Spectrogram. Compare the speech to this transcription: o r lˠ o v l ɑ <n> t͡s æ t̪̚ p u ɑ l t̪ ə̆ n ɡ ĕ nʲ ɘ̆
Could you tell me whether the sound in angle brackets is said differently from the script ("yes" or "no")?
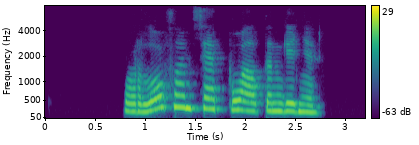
no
